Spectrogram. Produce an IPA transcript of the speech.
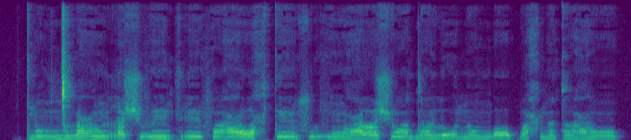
t j ɔ̃ ŋ ŋ͡ǀ ɯ ʕ õ r ɑ ʃ v ẽ k r ẽ f ɑ̃ ʕ ɔ ħ t ẽ sʷ ɯ v õ ʕ ɑ ʃ ɔ̃ dˤ õ l o n ɔ̃ ŋ ɔ b ɑ ħ ŋ ẽ tˤ ɑ̃ ʕ ɔ̃

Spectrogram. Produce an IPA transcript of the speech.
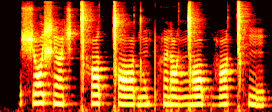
ʃ ɒ ɕ ɐ̃ː ʃ ǀʰ ɑ d ǀ ɒː d ũ pʰ ə̃ ɾ ɑ ŋ͡ǀ ɒ bʱ ɑ ǀʰ ĩ

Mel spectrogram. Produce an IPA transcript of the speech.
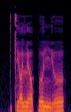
tʲ ɔ lʲ ɔ p ʊ nʲ ʊ

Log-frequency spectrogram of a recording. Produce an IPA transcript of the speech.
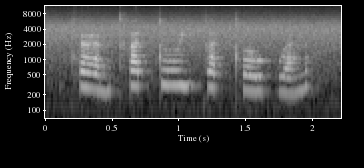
t̪ʰ œː˨˩ m kʰ ɐ˧ t̚ t̪ uː˧ j k ɐ˧ t̚ t̪ʰ o˨ w kʷ ɐ˨˥ n

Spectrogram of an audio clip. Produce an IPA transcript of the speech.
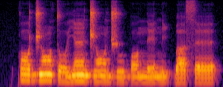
k ɔ˧ d͡ʒ ɔ̃˧ t o˨ j ɛ̃˧ d͡ʒ ɔ̃˦ d͡ʒ u˧ b ɔ˧ n e˦ n i˦˨ ɡ͡b a˧ s ɛ˦

